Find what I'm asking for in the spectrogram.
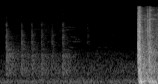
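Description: Gunfire in a shooter game: a rapid run of faint shots at the start, then a sudden loud close blast right at the end.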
